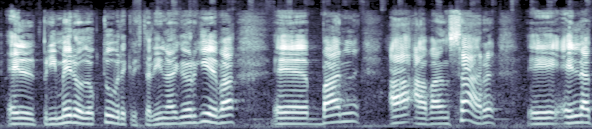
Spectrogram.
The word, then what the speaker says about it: Georgieva: el equipo de kristalina georgieva así se pronuncia me insistieron no digamos yo lleva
